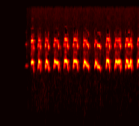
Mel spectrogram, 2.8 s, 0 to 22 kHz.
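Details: An osprey at a nest on Kent Island, Maryland, on 26 August 2018 around 4–5 a.m., gives a quick run of about a dozen high, piercing whistled chirps, roughly five each second, steady in pitch.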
